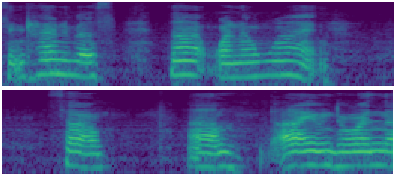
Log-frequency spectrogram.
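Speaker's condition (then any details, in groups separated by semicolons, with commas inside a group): Amyotrophic lateral sclerosis; lost use of arms; about 24 years since diagnosis, uses cannabis; speech improved with cannabis, cannot cough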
